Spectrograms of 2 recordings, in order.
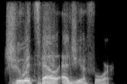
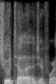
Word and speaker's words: Chiwetel Ejiofor: I know how to say it. Chiwetel Ejiofor. That's how you say his name.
